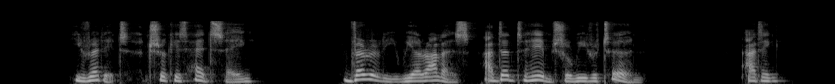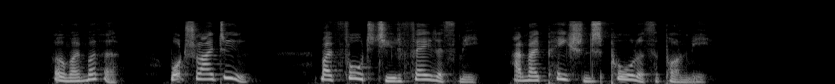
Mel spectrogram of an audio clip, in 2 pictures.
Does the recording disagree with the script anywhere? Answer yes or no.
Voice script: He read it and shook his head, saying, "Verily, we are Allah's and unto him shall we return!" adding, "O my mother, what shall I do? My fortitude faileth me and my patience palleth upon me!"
no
